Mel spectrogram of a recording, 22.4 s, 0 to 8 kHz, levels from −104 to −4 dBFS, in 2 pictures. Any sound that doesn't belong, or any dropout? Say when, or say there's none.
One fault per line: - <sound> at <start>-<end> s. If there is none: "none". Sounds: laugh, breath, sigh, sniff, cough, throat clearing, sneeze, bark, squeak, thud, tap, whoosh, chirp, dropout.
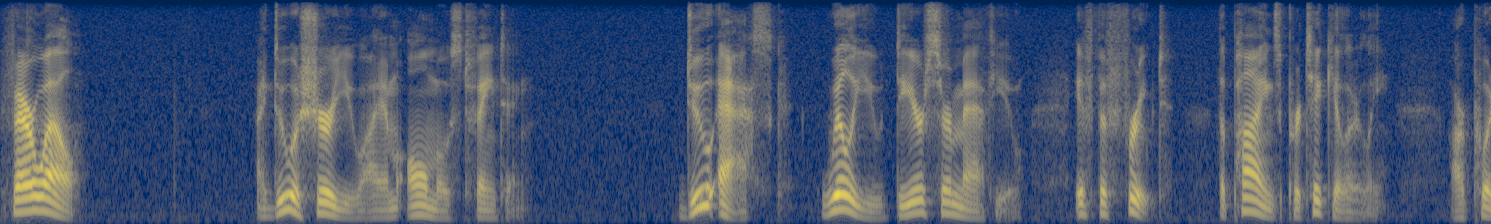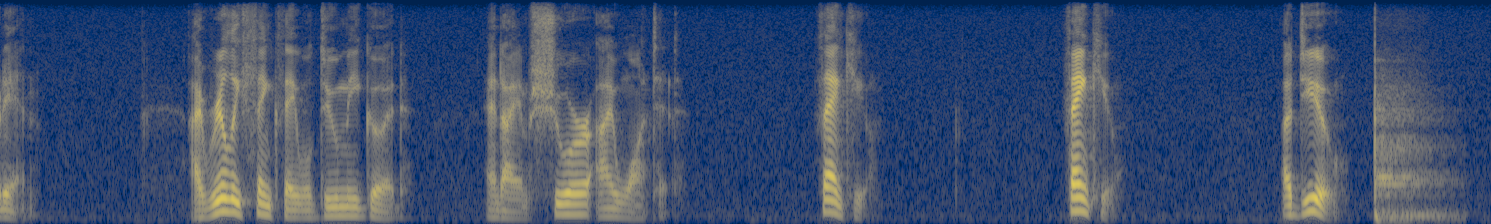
- thud at 21.5-22.2 s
